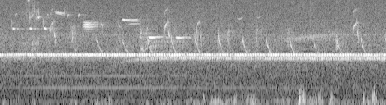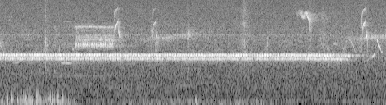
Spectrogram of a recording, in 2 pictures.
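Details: Toads trilling at night near a walking path: a sustained steady trill continues, then stops near the end, with brief high chirps above and soft footsteps and rustling below.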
